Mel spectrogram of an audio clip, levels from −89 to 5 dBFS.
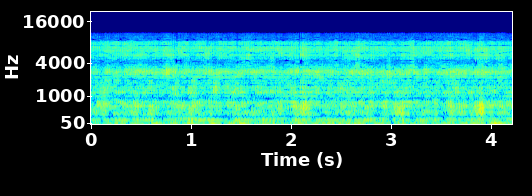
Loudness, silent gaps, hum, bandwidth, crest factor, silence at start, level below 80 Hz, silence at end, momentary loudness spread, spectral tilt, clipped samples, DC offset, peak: -29 LUFS; none; none; 11.5 kHz; 16 dB; 0 s; -44 dBFS; 0 s; 1 LU; -1.5 dB/octave; under 0.1%; under 0.1%; -14 dBFS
